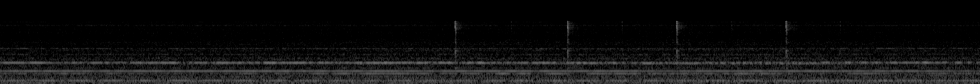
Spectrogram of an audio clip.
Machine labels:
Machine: valve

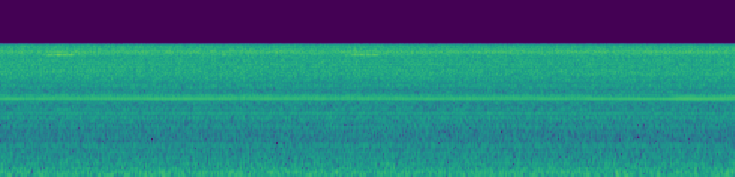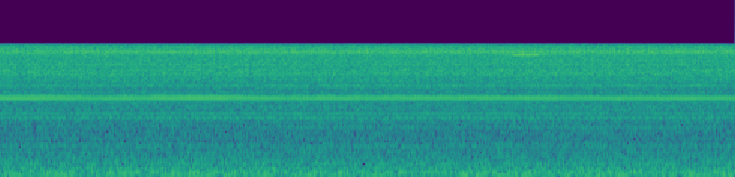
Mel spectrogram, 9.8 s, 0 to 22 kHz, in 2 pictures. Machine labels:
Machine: pump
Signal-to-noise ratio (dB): -6 dB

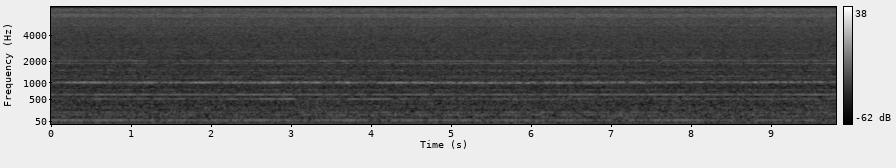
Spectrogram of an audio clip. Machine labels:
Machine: fan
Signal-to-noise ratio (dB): 0 dB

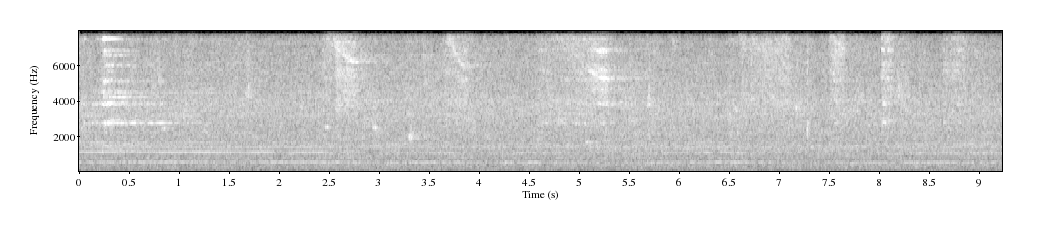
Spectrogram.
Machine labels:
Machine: pump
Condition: normal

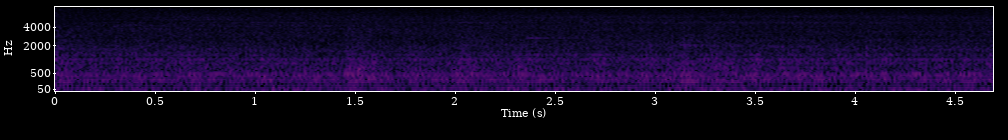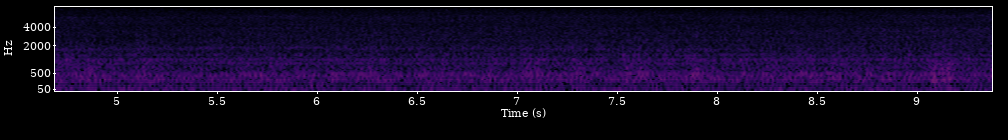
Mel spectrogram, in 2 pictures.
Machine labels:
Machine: pump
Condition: abnormal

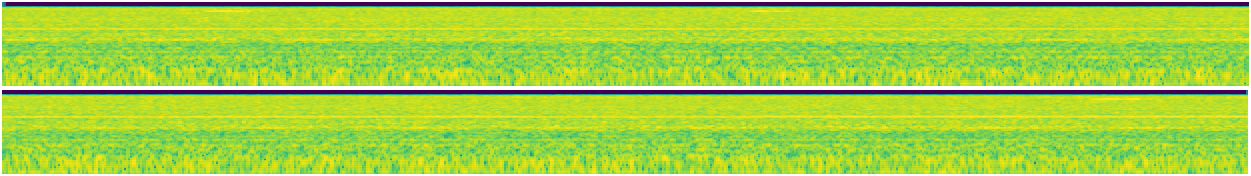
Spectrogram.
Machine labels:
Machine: pump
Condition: normal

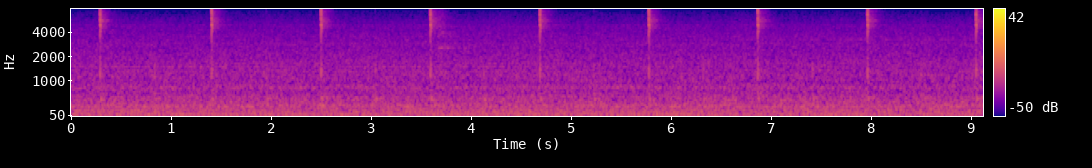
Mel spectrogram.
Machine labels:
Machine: valve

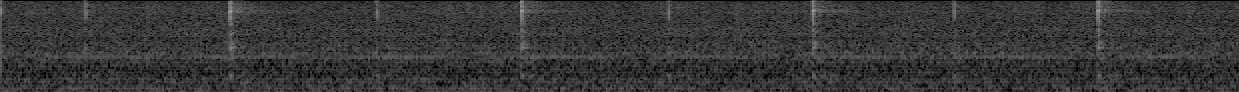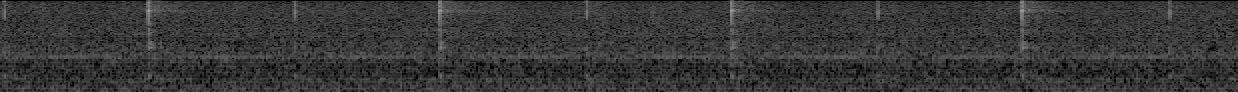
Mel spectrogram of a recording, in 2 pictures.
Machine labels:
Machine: valve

